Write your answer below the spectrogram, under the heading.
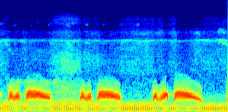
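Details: Spotted dove singing during decoy trapping on the ground. Three soft cooing phrases, each a brief doubled note then a sustained, slightly falling croo, against constant low droning background noise.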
